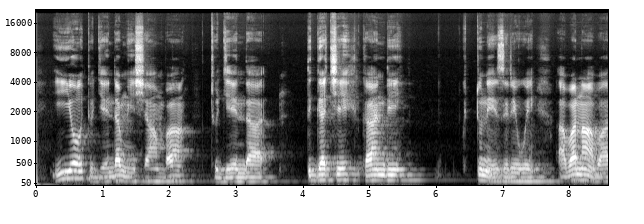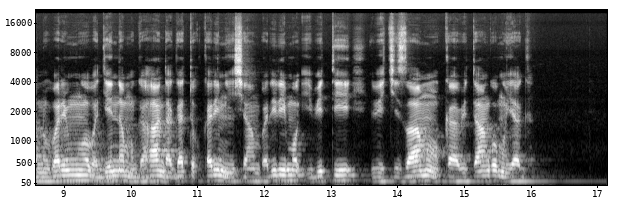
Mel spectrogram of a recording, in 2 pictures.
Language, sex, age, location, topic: Kinyarwanda, male, 25-35, Nyagatare, agriculture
